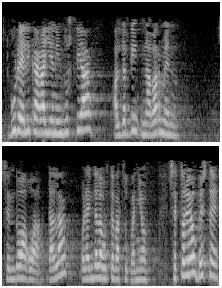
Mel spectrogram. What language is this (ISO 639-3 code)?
eus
